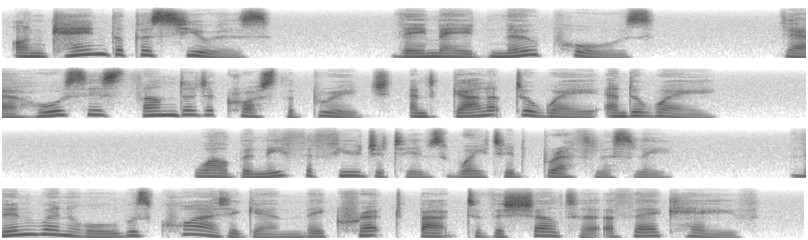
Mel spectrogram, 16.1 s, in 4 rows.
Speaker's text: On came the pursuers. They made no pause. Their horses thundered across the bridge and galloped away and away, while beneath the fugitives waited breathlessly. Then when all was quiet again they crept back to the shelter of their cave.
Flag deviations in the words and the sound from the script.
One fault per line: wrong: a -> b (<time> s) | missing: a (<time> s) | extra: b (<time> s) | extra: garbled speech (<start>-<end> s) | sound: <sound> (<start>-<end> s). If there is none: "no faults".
no faults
